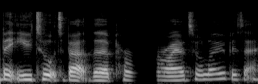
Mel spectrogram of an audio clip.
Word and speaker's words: parietal: And there was one bit you talked about, the parietal lobe, is that how you say it? Yes, parietal.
